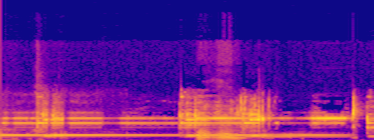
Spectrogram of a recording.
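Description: A short electronic alarm jingle from a livestream rings out in bright tones, with a person reacting briefly partway through.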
